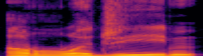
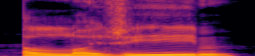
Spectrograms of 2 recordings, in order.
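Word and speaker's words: الرجيم: Alors qu'en réalité, il y a un roulement qui doit se faire, un takrar, une répétition de la lettre, mais qui est légère.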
